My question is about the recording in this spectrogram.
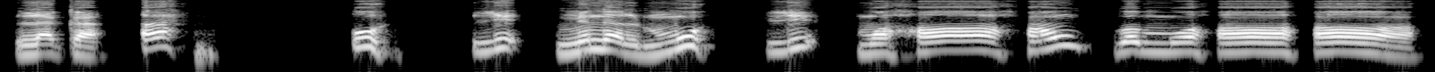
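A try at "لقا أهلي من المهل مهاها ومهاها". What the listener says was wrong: جھٹکے سے پڑھیں گے تو نیچے کے حلق والا دو چشمی ہاں نکلتا. لکا نیچے کا یہ دو چشمی ہاں ہے. یہ اصلی ہاں نہیں ہے جو آپ سکھ رہے ہیں.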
